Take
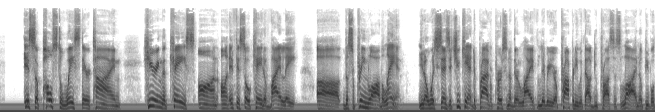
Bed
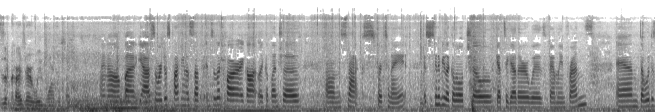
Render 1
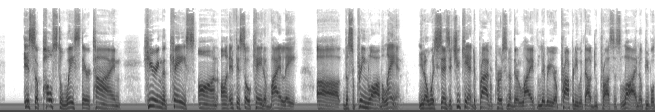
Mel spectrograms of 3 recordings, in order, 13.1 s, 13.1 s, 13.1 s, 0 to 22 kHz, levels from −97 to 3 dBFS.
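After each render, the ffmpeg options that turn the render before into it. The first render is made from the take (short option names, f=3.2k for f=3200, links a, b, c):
-af anull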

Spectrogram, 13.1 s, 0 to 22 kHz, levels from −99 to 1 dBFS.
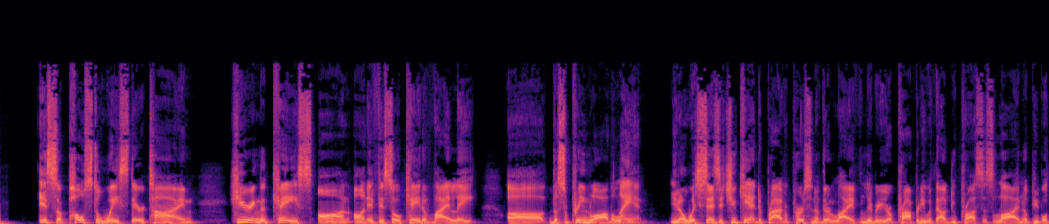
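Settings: -af "bandreject=f=50:t=h:w=6,bandreject=f=100:t=h:w=6,bandreject=f=150:t=h:w=6,bandreject=f=200:t=h:w=6,bandreject=f=250:t=h:w=6"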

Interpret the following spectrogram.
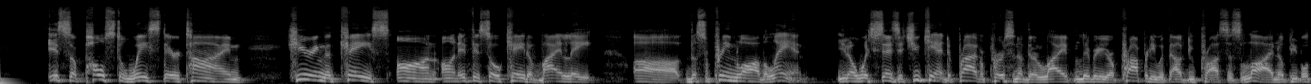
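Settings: -af "acompressor=threshold=-23dB:ratio=2.5,alimiter=limit=-19.5dB:level=0:latency=1:release=99"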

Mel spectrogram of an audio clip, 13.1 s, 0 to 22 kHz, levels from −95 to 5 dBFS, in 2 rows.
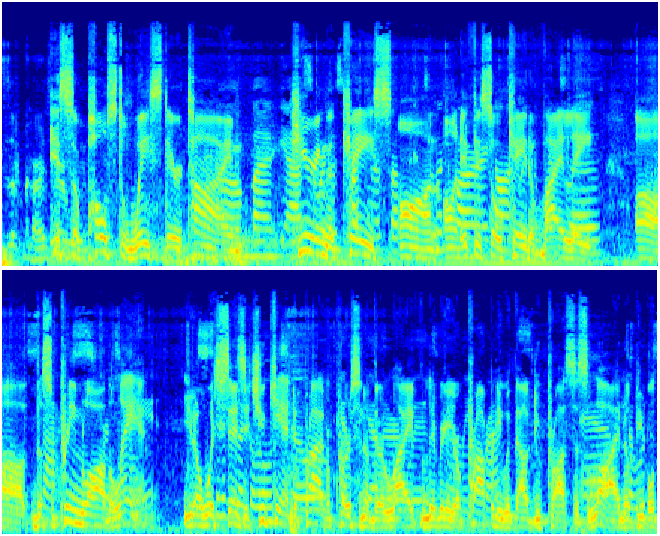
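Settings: -filter_complex "[1:a]volume=-17dB[a];[0:a][a]amix=inputs=2:normalize=0"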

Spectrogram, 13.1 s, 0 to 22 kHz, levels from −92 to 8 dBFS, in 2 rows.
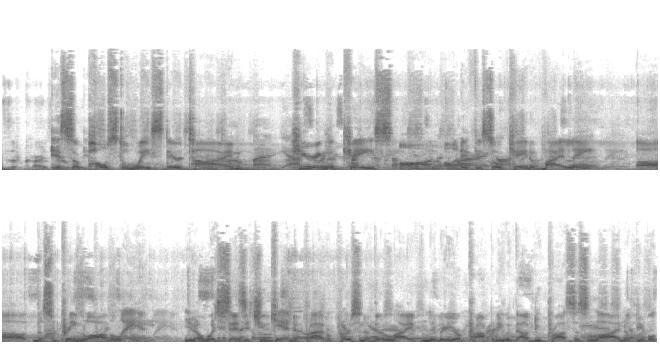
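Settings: -filter_complex "[0:a]asplit=2[a][b];[b]adelay=21,volume=-12dB[c];[a][c]amix=inputs=2:normalize=0,asplit=5[d][e][f][g][h];[e]adelay=321,afreqshift=-84,volume=-15.5dB[i];[f]adelay=642,afreqshift=-168,volume=-22.1dB[j];[g]adelay=963,afreqshift=-252,volume=-28.6dB[k];[h]adelay=1284,afreqshift=-336,volume=-35.2dB[l];[d][i][j][k][l]amix=inputs=5:normalize=0"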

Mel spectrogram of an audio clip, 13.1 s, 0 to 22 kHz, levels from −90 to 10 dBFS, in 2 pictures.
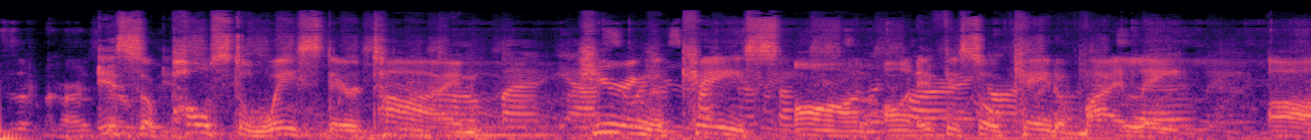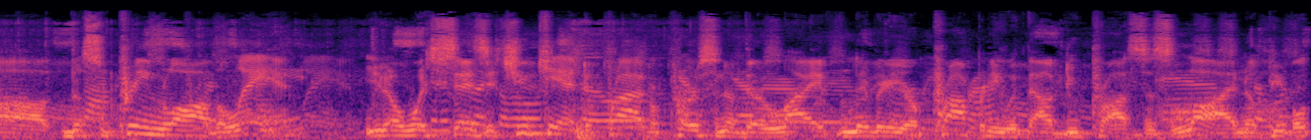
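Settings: -af "volume=11dB"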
